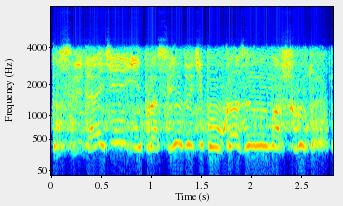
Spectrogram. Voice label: mission fly, dialogs russian; War Thunder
